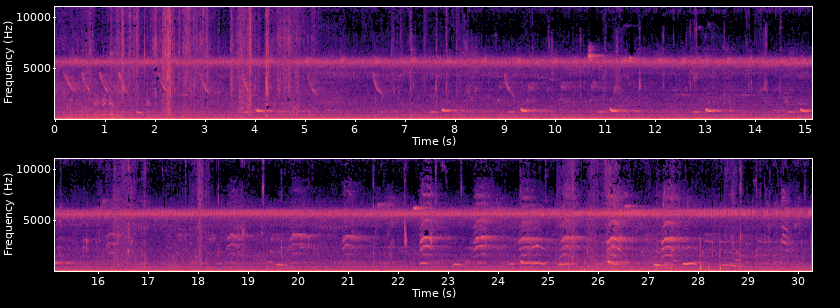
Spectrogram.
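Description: Forest ambience: a steady high insect drone over a low rumble, with a bird giving a short call about every second and a half, then a faster run of chirps later on. A few light clicks near the start.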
